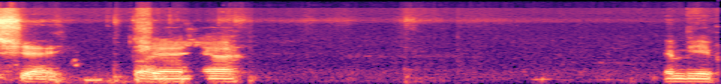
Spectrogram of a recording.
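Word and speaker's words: Shai: If they could ever get Shy. I keep calling Shy. I think it's Shea.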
